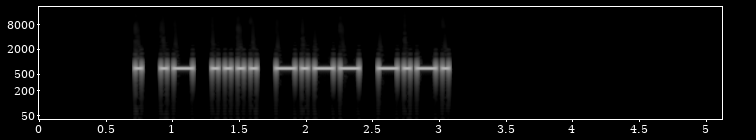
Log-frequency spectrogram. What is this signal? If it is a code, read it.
Morse code, heard as a keyed tone, about 25 wpm, 700 Hz. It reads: EAHYC
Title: Code Groups - 5 Letters - 25wpm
